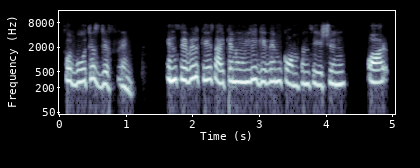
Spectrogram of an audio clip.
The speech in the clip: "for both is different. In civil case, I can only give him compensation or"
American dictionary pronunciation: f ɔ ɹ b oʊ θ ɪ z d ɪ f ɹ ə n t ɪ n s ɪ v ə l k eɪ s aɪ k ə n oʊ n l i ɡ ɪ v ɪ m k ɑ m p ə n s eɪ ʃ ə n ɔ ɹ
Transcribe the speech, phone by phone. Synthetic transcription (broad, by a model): f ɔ ɹ b oʊ t ɪ z d ɪ f ɹ ə n t ɪ n s ɪ v ə l k eɪ s aɪ k ə n oʊ n l i ɡ ɪ v ɪ m k ɑ m p ə n s eɪ ʃ ə n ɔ ɹ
